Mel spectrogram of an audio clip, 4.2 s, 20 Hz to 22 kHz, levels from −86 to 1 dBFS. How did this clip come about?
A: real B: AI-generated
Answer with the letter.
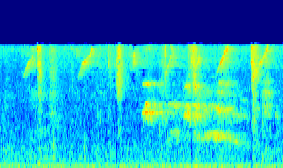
B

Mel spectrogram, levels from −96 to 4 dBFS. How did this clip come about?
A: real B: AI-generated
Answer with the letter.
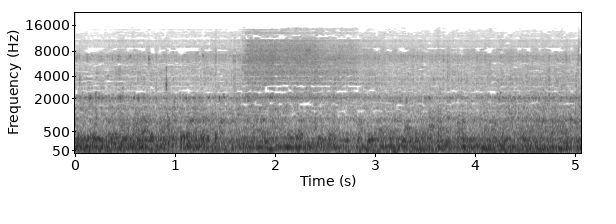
A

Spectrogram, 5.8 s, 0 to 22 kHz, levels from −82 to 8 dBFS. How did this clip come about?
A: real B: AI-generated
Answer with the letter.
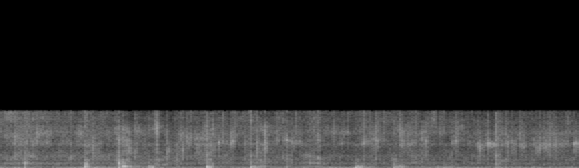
B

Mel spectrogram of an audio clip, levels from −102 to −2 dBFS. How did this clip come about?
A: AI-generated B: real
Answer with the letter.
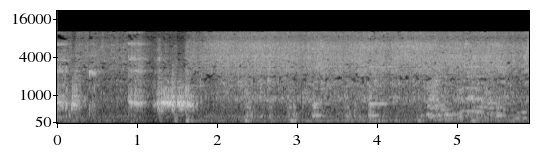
B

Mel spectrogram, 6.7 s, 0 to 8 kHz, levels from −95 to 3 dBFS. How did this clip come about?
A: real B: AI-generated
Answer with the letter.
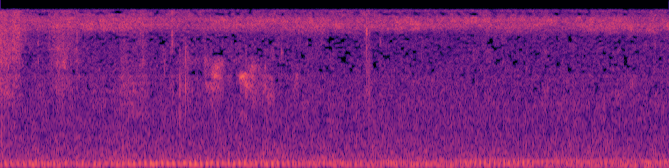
B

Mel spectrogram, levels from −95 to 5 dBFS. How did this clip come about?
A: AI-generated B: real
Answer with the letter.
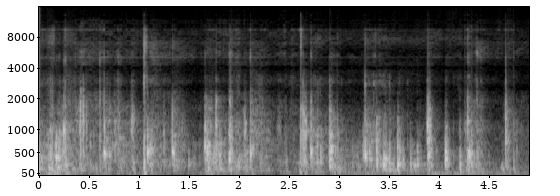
A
